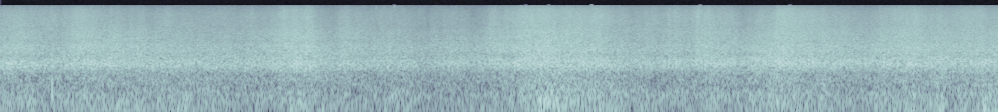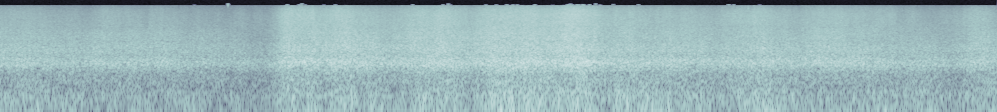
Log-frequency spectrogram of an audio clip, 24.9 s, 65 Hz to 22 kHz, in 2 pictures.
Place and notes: Vebron, France - Gargo mount
Climbing the Gargo mount. This is the most powerful wind I ever knew, with 130 km/h wind and 180 km/h bursts. I had to creep as it was strictly impossible to walk. It was, for sure, a beautiful place !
